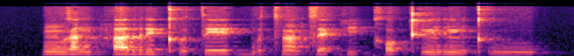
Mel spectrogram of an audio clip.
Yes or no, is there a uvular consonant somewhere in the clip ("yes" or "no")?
no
